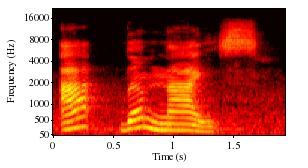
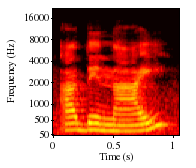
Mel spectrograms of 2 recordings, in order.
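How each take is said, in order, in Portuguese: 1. A segunda vogal é o som de 'a'. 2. A segunda vogal é o som de 'e'. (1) "é adanais" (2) "não é adenai"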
